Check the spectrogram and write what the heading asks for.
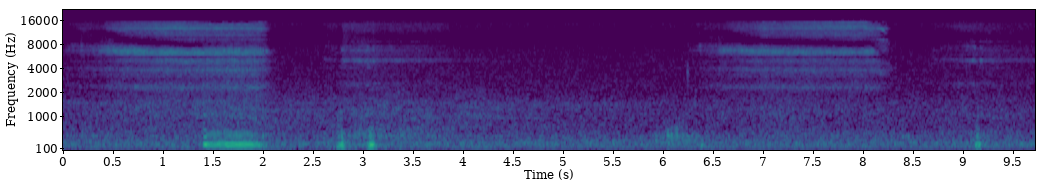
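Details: Snoring in a sleeping puppy: soft, faint snoring breaths with a few small snorts over a steady background hiss.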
